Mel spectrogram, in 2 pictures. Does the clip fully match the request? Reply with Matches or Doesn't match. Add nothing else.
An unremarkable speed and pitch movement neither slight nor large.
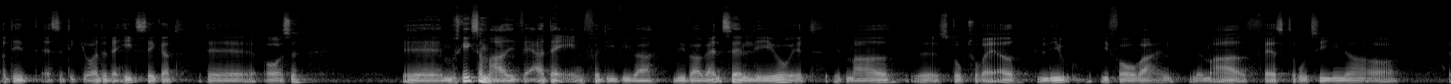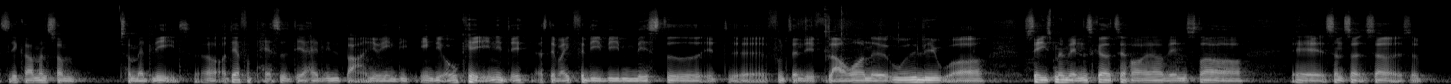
Doesn't match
